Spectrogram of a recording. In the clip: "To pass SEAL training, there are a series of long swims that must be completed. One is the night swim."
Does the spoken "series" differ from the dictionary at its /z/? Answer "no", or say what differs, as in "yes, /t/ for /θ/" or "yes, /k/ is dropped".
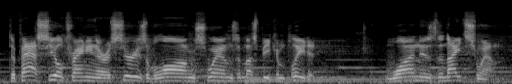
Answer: no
